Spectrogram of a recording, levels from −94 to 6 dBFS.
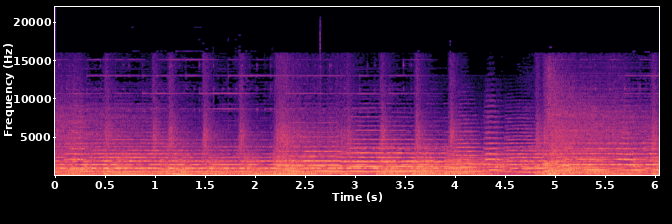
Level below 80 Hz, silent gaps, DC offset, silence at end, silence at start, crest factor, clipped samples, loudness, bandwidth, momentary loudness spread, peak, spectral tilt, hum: -34 dBFS; none; 0.1%; 0 s; 0 s; 12 dB; under 0.1%; -13 LUFS; 16.5 kHz; 3 LU; 0 dBFS; -5 dB/octave; none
